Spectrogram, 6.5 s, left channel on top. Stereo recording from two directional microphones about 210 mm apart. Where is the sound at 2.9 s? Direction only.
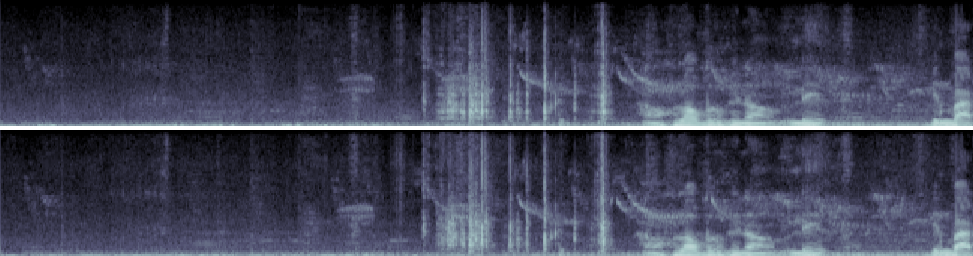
30° right (ahead or behind).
